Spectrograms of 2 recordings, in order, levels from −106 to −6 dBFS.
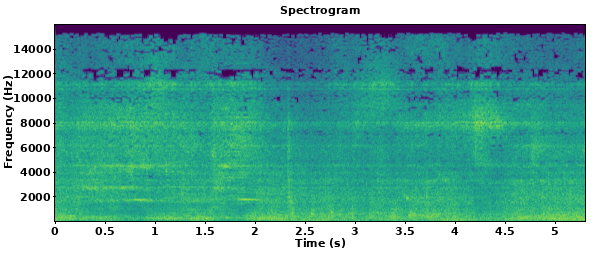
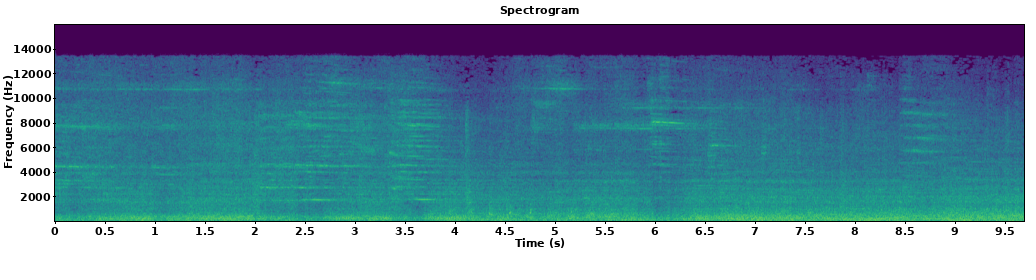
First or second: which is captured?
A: second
